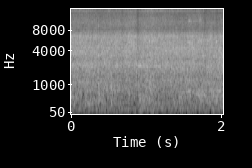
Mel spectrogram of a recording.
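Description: Plastic bottles clink and rattle against each other on a conveyor.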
